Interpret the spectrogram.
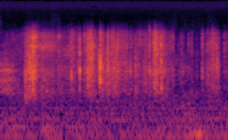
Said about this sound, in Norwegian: Men har du tatt inn posten i dag? Ja, jeg har ikke åpnet. Ta oss og åpne den digre brune konvolutten som ligger der.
